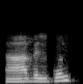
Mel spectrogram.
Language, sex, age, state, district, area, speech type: Hindi, male, 30-45, Madhya Pradesh, Gwalior, urban, conversation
